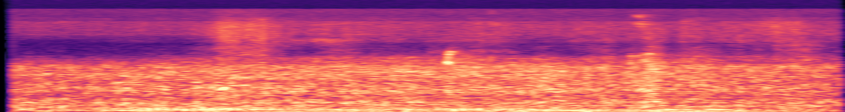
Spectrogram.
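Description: Steady background noise with a low, wavering hum: room tone, with no distinct event.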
